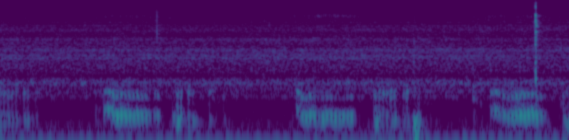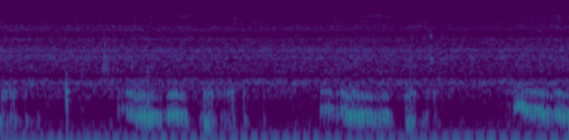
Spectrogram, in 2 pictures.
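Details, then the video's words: Domestic cat, a female, purring steadily as she is petted and pampered; deep, low rumbling pulses rise and fall roughly every two seconds over about eleven seconds, with soft clicks and rustles from the petting. "Cat Purring"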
